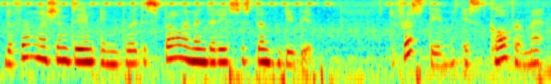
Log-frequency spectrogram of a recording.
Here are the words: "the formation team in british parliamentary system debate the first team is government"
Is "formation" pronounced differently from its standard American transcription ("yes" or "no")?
no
